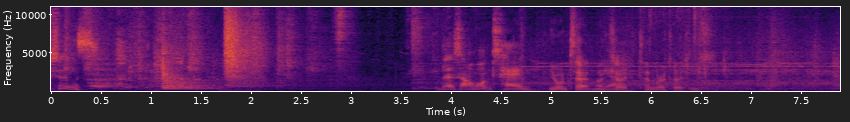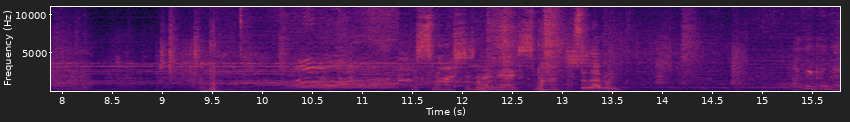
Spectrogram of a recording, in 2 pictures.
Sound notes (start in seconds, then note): 0.9 bonking; 9.7 audience exclaiming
